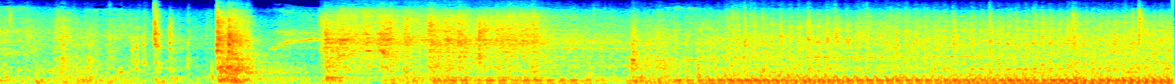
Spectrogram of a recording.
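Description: An auto rickshaw's small engine sputters to life with a brief burst, then settles into a steady rattling idle close by.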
